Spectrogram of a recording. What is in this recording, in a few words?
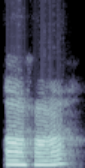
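"uh huh", English pronunciation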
